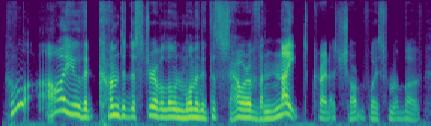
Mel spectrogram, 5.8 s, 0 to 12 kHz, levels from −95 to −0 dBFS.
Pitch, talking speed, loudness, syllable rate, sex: 170 Hz, 230 wpm, -20 LUFS, 5.3 syllables/s, male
